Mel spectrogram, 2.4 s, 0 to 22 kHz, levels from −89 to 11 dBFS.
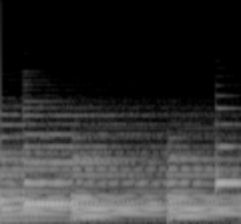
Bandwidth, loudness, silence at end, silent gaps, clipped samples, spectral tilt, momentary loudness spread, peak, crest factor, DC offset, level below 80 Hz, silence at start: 4.9 kHz; -26 LUFS; 0 s; none; under 0.1%; -10.5 dB/octave; 6 LU; -14 dBFS; 12 dB; under 0.1%; -60 dBFS; 0 s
